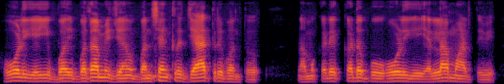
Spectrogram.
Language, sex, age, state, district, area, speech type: Kannada, male, 60+, Karnataka, Gadag, rural, spontaneous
